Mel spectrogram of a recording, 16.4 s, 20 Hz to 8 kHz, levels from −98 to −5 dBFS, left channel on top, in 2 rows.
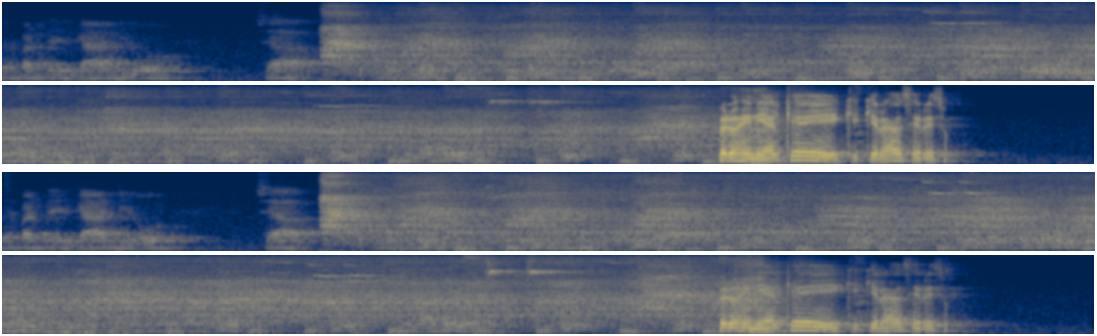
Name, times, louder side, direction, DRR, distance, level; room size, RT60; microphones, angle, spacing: voice 1, 0.0-1.4 1.9-2.4 2.7-10.2 11.1-12.0, right 1 dB, 35° right, 5.6 m, -51 dB
sound 1, 2.4-13.9, right 4 dB, 80° right, 7.4 m, -42 dB
sound 2, 2.9-14.7, left 1 dB, 15° left, 7.5 m, -50 dB
voice 2, 13.6-15.3, left 4 dB, 70° left, 1.0 m, -27 dB
23.0 x 13.0 x 9.9 m
head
